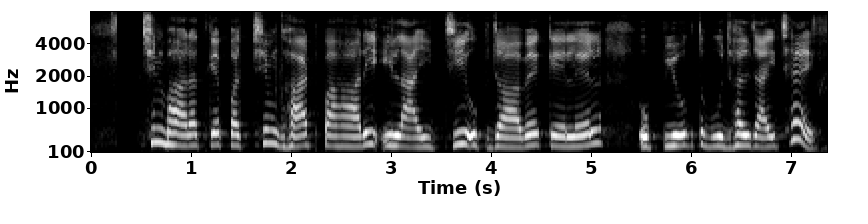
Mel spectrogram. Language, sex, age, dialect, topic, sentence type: Maithili, female, 18-24, Bajjika, agriculture, statement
